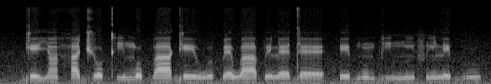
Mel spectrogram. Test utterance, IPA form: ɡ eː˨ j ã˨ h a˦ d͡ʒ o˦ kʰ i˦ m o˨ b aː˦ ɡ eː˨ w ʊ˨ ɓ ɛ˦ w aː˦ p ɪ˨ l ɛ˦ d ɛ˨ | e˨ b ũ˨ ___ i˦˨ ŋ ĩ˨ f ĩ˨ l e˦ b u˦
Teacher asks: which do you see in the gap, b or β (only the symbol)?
b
